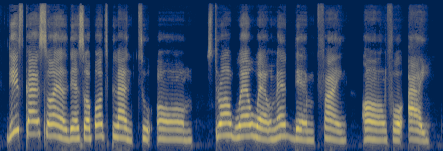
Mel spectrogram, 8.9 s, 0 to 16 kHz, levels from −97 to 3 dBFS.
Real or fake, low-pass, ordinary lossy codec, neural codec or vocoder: fake; 14.4 kHz; MP3, 96 kbps; codec, 44.1 kHz, 2.6 kbps, SNAC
